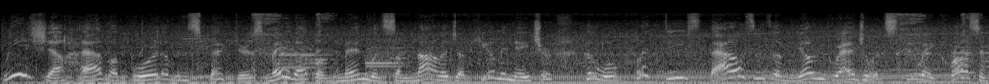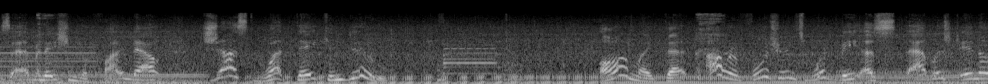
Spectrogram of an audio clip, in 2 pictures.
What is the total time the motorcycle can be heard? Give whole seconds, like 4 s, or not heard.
20 s.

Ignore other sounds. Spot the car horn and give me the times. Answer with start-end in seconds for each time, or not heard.
1.8-4.2, 9.7-10.9, 14.2-15.2.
